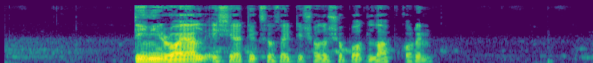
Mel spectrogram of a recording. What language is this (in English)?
Bangla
